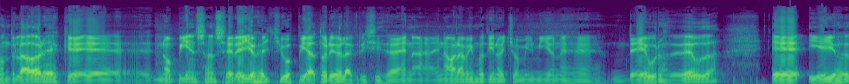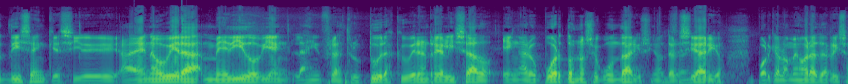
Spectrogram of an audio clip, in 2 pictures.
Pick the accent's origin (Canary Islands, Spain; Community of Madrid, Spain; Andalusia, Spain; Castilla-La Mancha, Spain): Canary Islands, Spain; Y en los días libres me voy para mi tierra. Con lo cual, hay pocos controladores canarios en ese sentido.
